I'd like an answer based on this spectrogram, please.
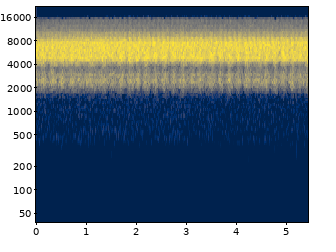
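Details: Loud shimmering buzz of cicadas, high and rasping with a trembling pulse, continuous and level from start to end, alone in the recording.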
